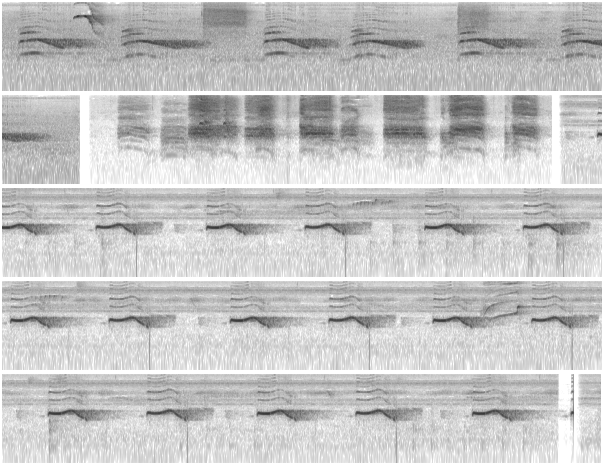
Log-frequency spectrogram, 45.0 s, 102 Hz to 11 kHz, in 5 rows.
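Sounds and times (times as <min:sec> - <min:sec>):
harsh cawing bird calls: 0:00.2 - 0:09.7, 0:10.7 - 0:17.3.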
